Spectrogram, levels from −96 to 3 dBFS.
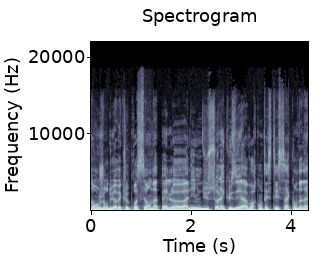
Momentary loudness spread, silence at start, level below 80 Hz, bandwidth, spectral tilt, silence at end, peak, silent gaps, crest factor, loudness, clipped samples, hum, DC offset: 3 LU; 0 s; -42 dBFS; 15.5 kHz; -6.5 dB/octave; 0 s; -2 dBFS; none; 10 dB; -14 LUFS; under 0.1%; none; under 0.1%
